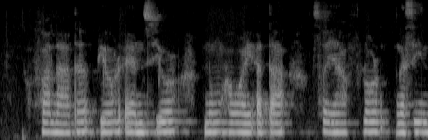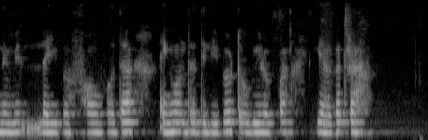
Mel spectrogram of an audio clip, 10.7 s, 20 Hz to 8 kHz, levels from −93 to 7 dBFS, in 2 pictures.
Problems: none marked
